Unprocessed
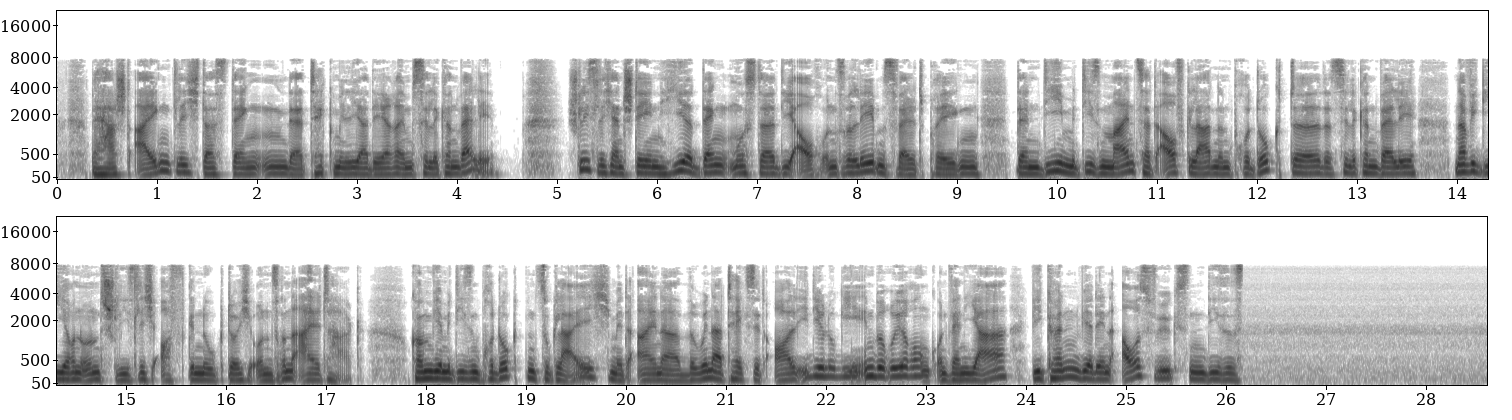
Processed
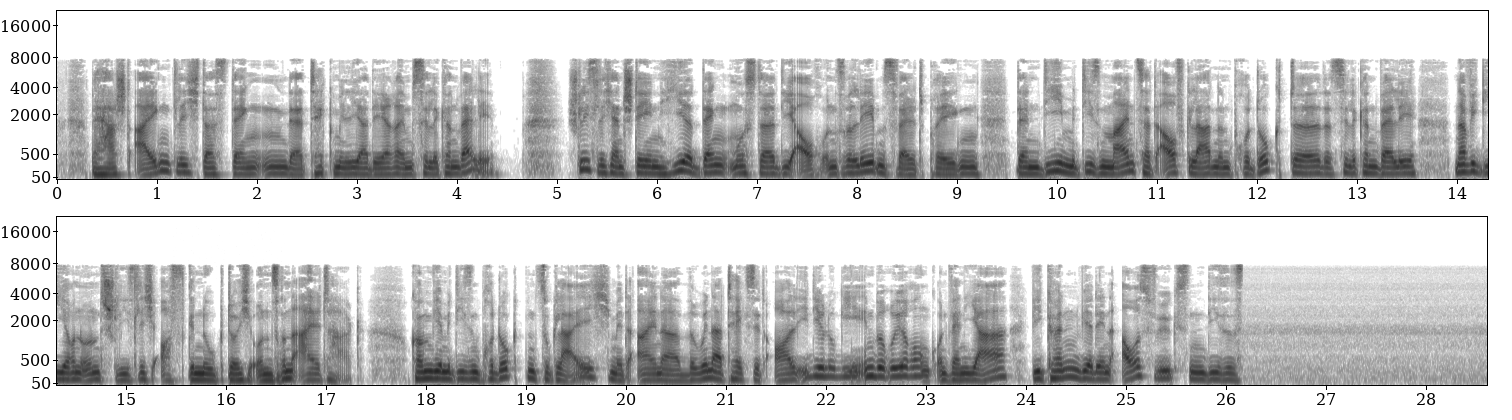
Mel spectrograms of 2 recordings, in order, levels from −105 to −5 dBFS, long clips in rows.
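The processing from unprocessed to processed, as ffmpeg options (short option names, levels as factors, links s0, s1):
-filter_complex "[0:a]asettb=1/sr,asplit=3[s0][s1][s2];[s0]atrim=end=15.464[s3];[s1]atrim=start=15.46:end=16.65,asetpts=PTS-STARTPTS,afade=t=in:d=0.004:c=qsin,afade=t=out:st=1.186:d=0.004:c=qsin,bass=f=250:g=5,treble=f=4000:g=10[s4];[s2]atrim=start=16.646[s5];[s3][s4]acrossfade=d=0.004:c1=hsin:c2=qsin[s6];[s6][s5]acrossfade=d=0.004:c1=qsin:c2=hsin"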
